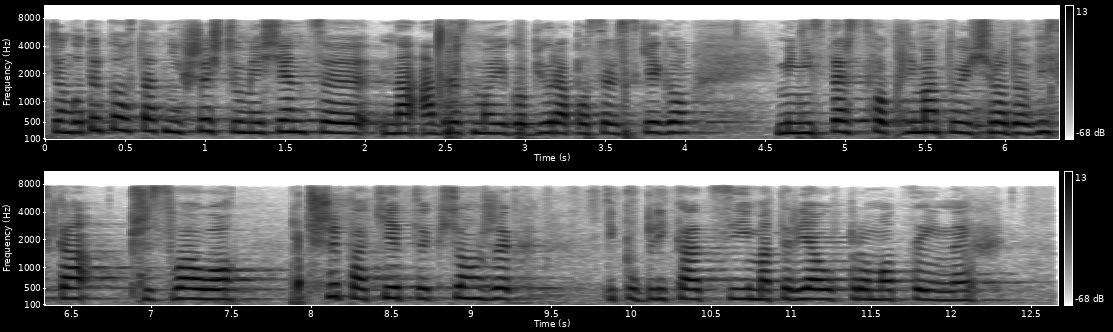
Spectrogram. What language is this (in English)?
Polish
